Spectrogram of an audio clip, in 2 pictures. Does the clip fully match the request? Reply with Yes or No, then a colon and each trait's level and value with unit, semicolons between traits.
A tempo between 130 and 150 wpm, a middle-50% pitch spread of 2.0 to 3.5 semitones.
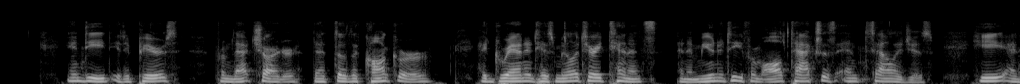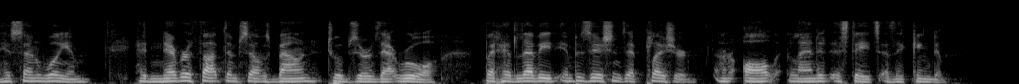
Yes: average, 145 wpm; narrow, 2.6 semitones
